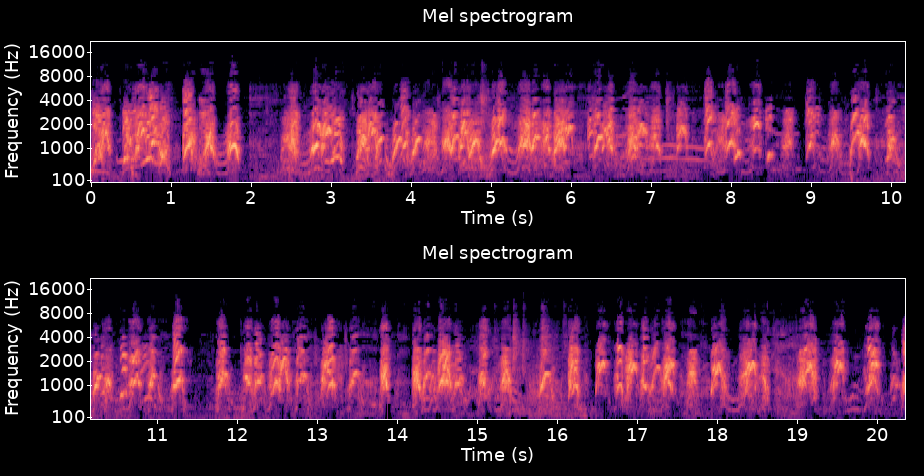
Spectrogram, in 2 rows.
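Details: Dogs barking together at a meat farm and puppy mill in Nonsan, South Korea, January 2017, home to about 150 dogs including Dobermans, Shar-Peis, Chow Chows and Golden Retrievers; a dense, continuous chorus of overlapping sharp barks and yips.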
